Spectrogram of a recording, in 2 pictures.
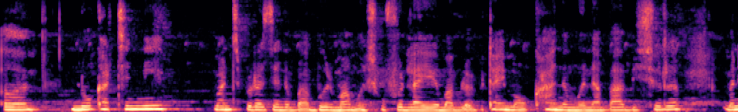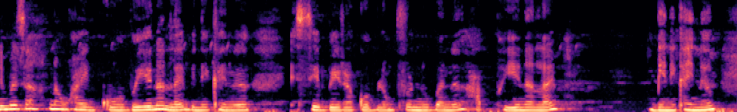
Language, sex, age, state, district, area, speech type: Bodo, female, 18-30, Assam, Kokrajhar, rural, spontaneous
